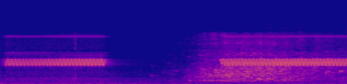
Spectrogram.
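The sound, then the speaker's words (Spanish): A male comedian in a live show vocally imitates a telephone ringing, sustaining a high buzzing ring tone that breaks off, then returns louder over a rising wash of noise. “Suena el teléfono en la otra casa, ¿no?”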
